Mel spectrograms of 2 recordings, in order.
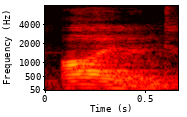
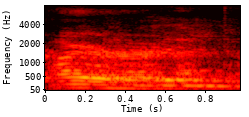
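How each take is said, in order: First: The R is silent. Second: The R is clearly sounded. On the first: This is how people in England say it. "which is what an English person from England would do" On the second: This is how the speaker says it. "listen to the way I pronounce the country"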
